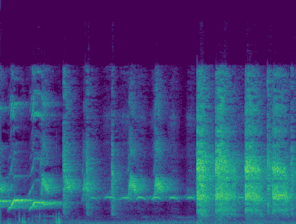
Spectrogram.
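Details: White-rumped shama singing a varied phrase of clear whistled notes sliding around a steady mid pitch, then bursts of harsh, scratchy, buzzy notes in quick succession.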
